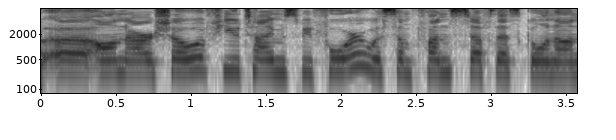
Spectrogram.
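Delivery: plain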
